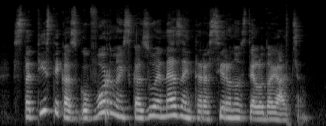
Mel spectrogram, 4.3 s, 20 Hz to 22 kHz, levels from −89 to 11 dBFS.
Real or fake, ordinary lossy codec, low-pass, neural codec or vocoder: real; none; 19.8 kHz; none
